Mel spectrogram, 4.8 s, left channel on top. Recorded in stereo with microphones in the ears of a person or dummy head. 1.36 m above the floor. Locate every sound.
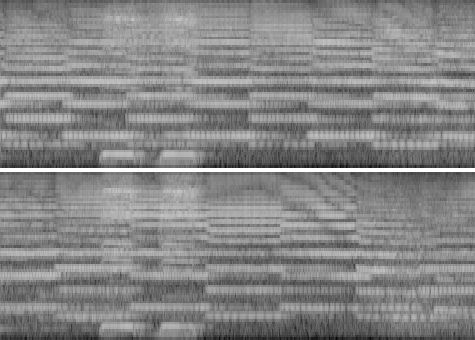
1.0 s a phone buzzing: 40° right (ahead or behind), 1.4 m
